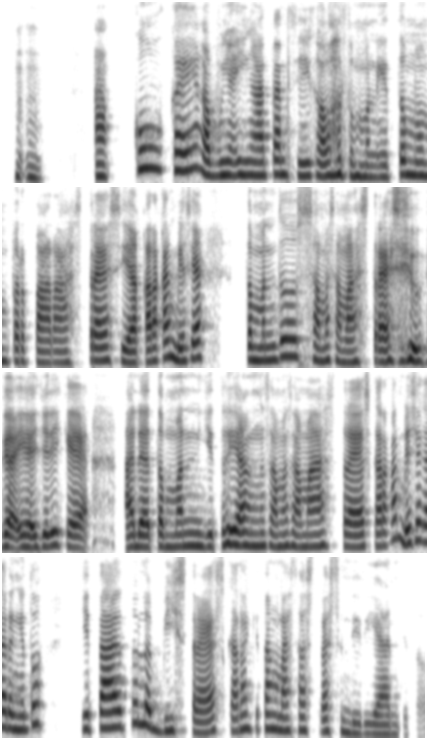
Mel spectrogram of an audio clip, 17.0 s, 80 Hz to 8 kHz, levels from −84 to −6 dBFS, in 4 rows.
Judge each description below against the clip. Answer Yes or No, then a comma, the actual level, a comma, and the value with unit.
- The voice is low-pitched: No, high, 200 Hz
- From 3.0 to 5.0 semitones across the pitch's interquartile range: No, narrow, 2.4 semitones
